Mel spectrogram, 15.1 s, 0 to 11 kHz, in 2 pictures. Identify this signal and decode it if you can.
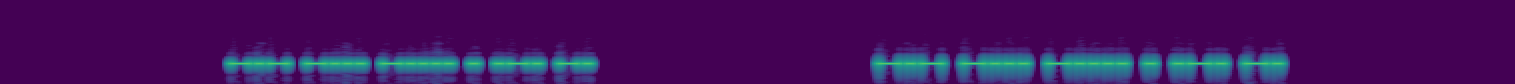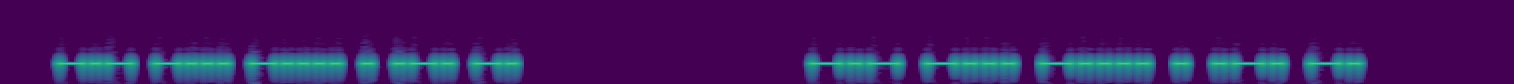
Morse code, heard as a keyed tone, about 33 wpm, 700 Hz. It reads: KB6ERN KB6ERN KB6ERN KB6ERN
